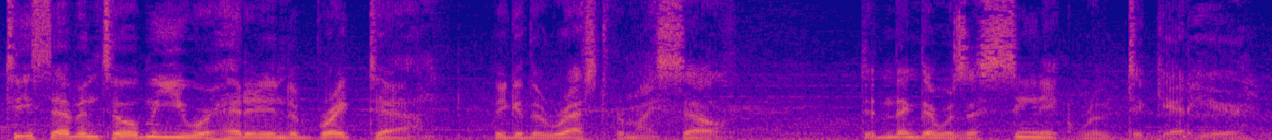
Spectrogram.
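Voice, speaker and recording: A cocky, streetwise rogue in a video game. The voice sits fairly low and moves around a lot, casual and brash, with faint music underneath. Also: male voice, animated, brisk.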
